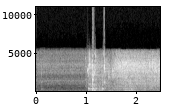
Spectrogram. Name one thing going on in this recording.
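A toilet flush button clicks as it is pressed.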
